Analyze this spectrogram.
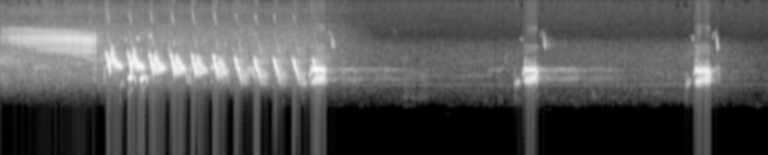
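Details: Great grey shrike in the Loonsche Land near the Efteling gives a long buzzy high note, then a rapid series of about ten sharp clipped chirps, followed by two short isolated calls after pauses.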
